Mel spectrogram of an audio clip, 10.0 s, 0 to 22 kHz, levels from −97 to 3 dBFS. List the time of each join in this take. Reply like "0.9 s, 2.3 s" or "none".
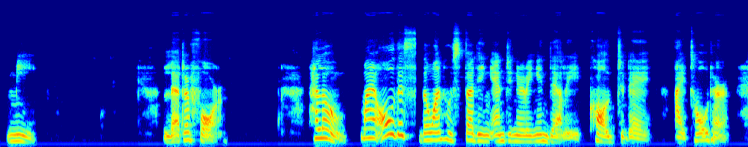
4.7 s, 5.5 s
